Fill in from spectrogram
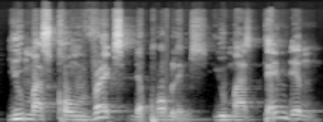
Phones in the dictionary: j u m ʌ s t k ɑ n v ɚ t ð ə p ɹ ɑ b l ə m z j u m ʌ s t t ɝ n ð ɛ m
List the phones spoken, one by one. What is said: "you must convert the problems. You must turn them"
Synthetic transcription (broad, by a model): j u m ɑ s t k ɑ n v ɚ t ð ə p ɹ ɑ b l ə m s j u m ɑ s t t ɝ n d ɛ m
